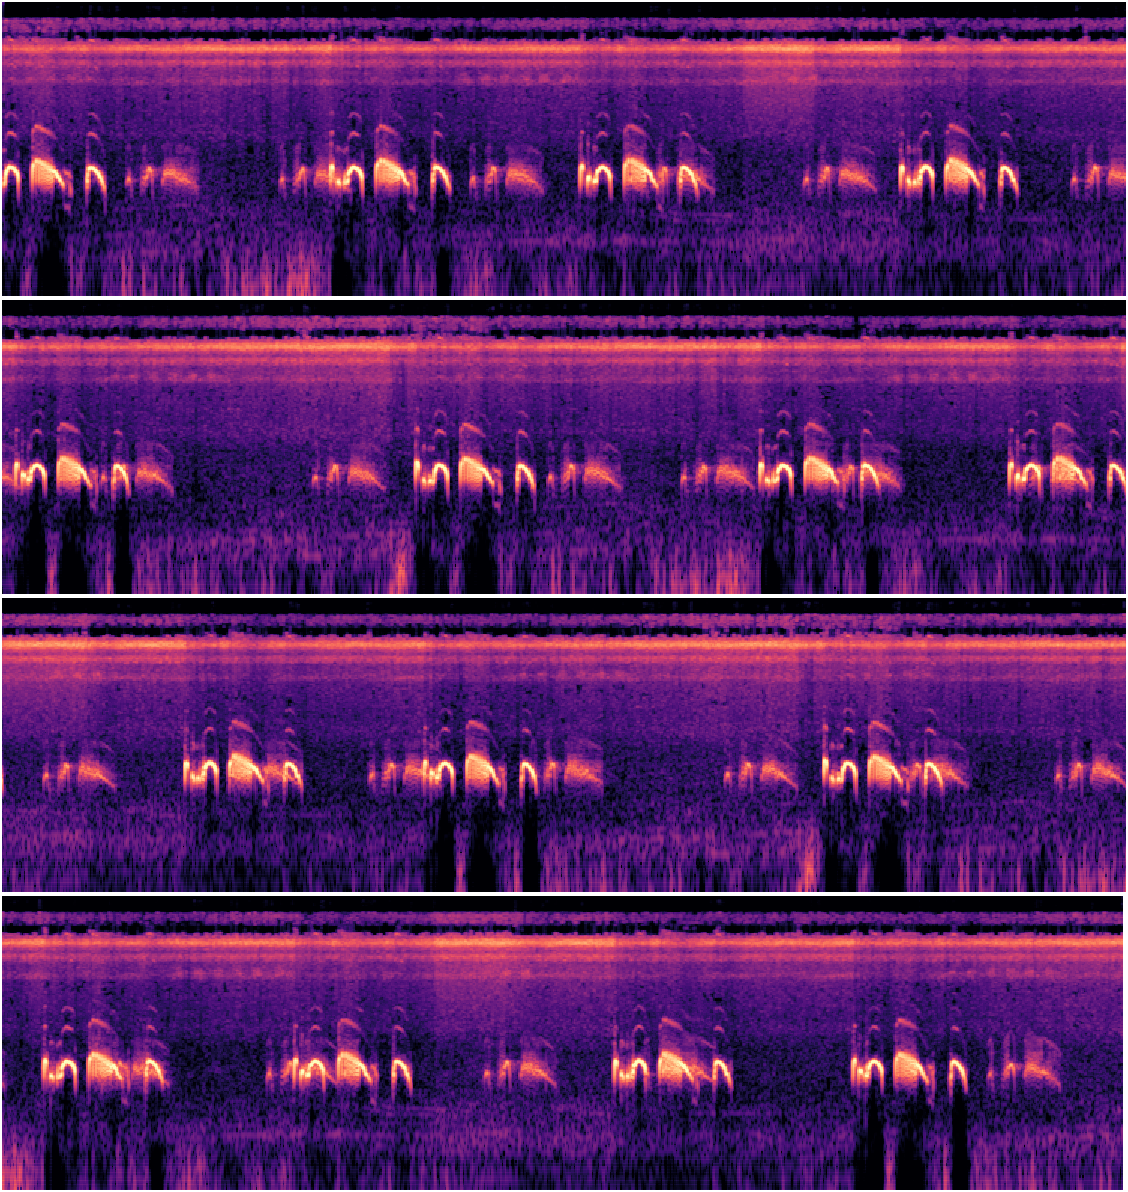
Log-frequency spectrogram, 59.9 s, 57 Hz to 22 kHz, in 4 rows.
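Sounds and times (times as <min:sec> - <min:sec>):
dove cooing: 0:00.0 - 0:02.7, 0:03.7 - 0:09.6, 0:10.7 - 0:17.4, 0:19.1 - 0:23.3, 0:24.0 - 0:27.1, 0:28.4 - 0:31.6, 0:32.4 - 0:34.1, 0:34.8 - 0:38.1, 0:39.6 - 0:43.0, 0:43.9 - 0:47.3, 0:48.5 - 0:50.5, 0:51.4 - 0:54.8, 0:56.2 - 0:59.2
steady high hiss: 0:00.0 - 0:59.9.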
